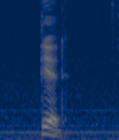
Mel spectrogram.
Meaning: 1. simple past of do 2. past participle of do; done
- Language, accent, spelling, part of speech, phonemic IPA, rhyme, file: English, Canada, did, verb, /dɪd/, -ɪd, En-ca-did.ogg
